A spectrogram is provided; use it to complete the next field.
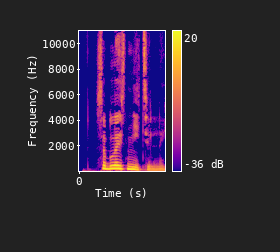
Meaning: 1. seductive 2. alluring, enticing 3. provocative 4. tempting
- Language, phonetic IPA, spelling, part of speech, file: Russian, [səbɫɐzʲˈnʲitʲɪlʲnɨj], соблазнительный, adjective, Ru-соблазнительный.ogg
